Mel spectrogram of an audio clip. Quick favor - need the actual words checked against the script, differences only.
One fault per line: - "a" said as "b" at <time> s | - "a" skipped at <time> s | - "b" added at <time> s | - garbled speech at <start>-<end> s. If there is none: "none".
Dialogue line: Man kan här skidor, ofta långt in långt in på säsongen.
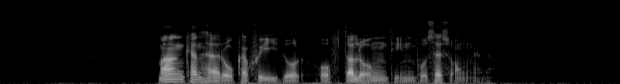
- "åka" added at 2.2 s
- "långt in" skipped at 4.2 s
